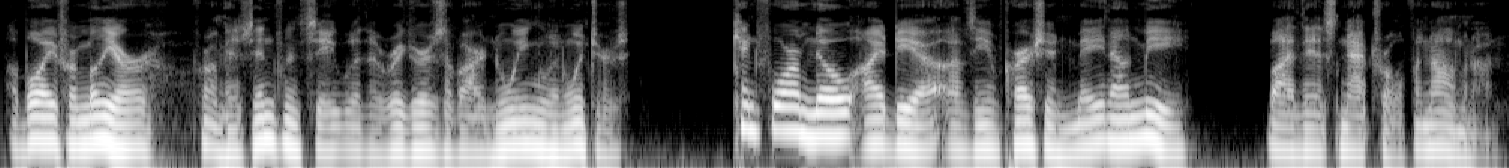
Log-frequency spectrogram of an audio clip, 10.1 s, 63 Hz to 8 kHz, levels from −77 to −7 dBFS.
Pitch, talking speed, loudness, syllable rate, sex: 110 Hz, 165 wpm, -16 LUFS, 4.9 syllables/s, male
